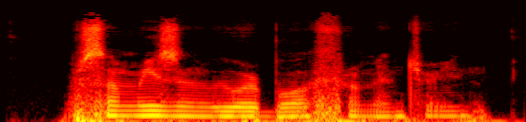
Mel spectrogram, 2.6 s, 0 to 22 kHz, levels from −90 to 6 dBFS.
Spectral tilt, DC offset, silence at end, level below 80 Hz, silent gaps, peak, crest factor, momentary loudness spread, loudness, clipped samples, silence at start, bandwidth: -5.5 dB/octave; under 0.1%; 0.1 s; -38 dBFS; none; -10 dBFS; 18 dB; 12 LU; -28 LUFS; under 0.1%; 0.3 s; 13 kHz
